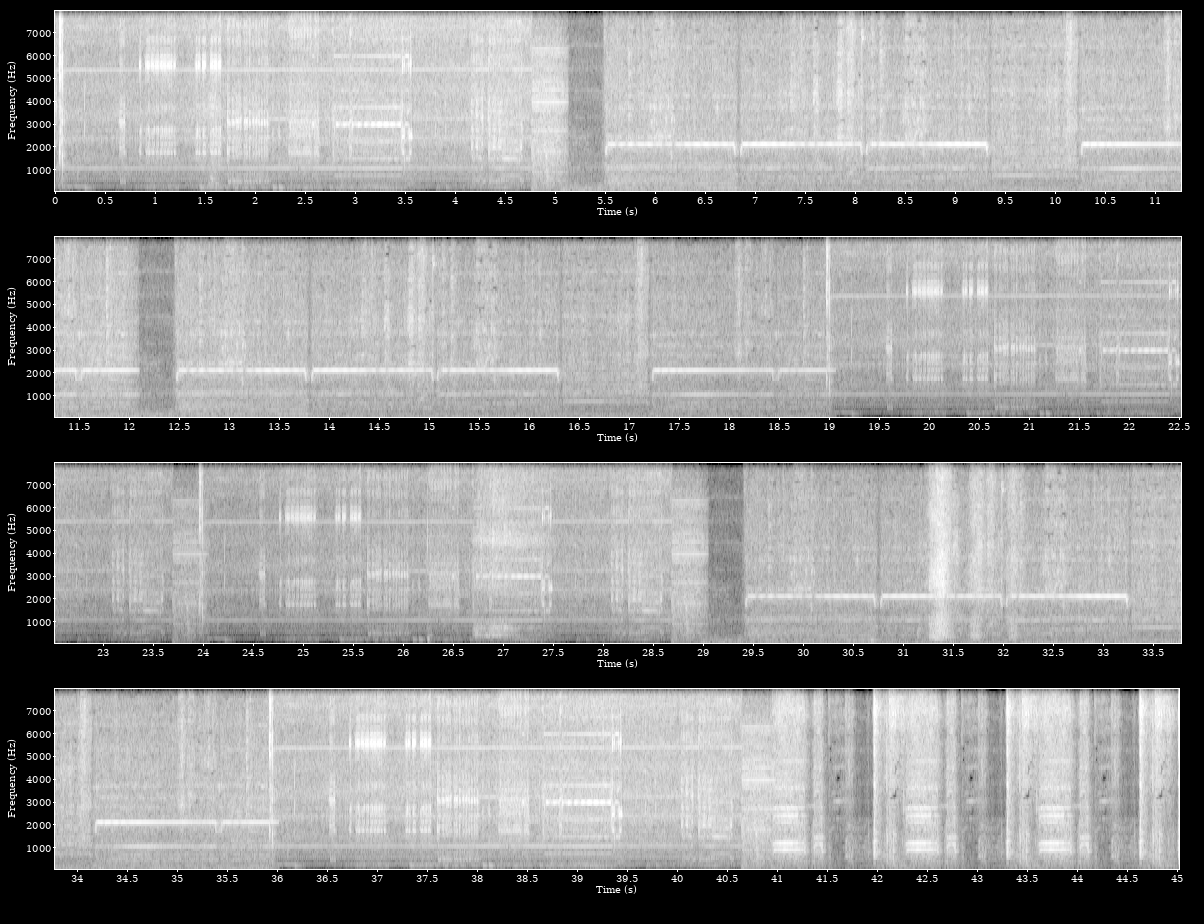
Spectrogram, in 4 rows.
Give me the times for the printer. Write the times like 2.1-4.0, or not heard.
0.0-44.9.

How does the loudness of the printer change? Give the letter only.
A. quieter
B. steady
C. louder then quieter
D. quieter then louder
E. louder
D.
